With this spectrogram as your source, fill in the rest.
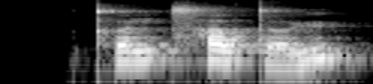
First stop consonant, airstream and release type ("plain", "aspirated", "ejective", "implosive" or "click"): aspirated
